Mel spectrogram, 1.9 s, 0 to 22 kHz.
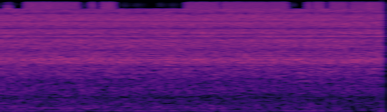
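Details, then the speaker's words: Instant Pot after cooking brown rice: loud, even, high hiss of steam rushing out with no low end, a normal manual pressure release lasting about one to two minutes. "All the steam's coming out of it. I'm sure you can see that steam coming out of there. That's going to take about 1 minute, 2 minutes just to release all that pressure."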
